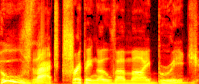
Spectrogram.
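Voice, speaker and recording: A man in a put-on character voice bellows at a very slow pace, raspy and at medium pitch. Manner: roaring.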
